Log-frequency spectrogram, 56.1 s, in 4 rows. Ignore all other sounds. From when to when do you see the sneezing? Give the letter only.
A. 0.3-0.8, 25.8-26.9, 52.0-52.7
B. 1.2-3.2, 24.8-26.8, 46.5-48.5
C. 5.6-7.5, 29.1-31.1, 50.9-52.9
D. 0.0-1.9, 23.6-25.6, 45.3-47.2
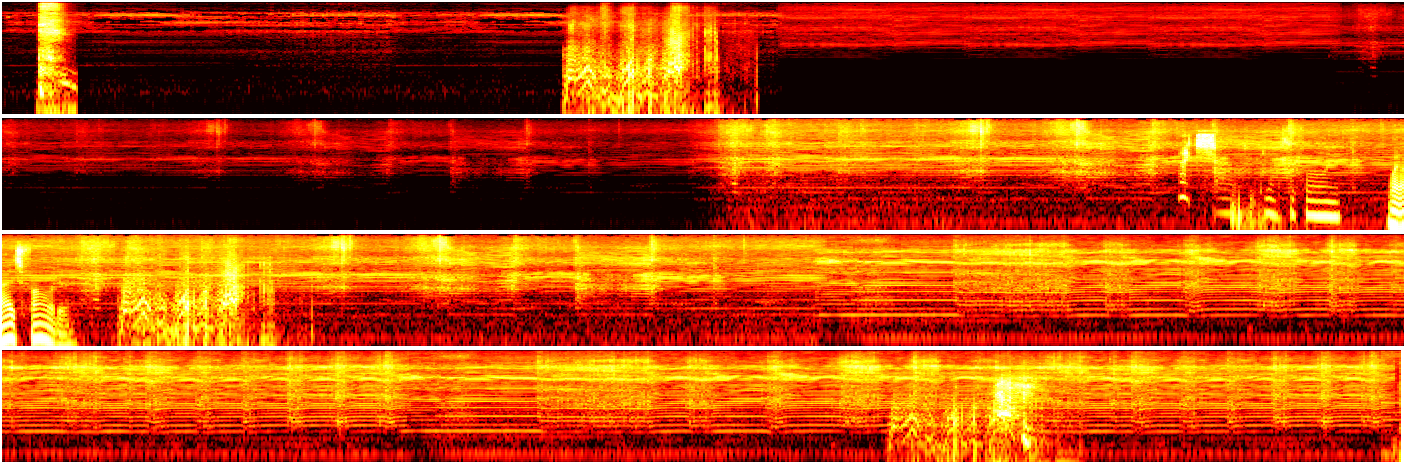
A.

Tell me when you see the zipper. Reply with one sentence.
The zipper can be heard from 5.6 to 7.5 s, from 29.1 to 31.1 s and from 50.9 to 52.9 s.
